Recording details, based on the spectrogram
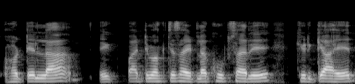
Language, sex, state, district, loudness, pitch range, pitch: Marathi, male, Maharashtra, Pune, -17 LUFS, 135-145 Hz, 140 Hz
